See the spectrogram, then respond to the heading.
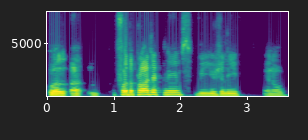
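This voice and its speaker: A man on staff speaking in an informal work meeting, halting and polite, repeating phrases as he goes. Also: fairly high pitch, no echo, lo-fi sound. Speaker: staff member in a training meeting.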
